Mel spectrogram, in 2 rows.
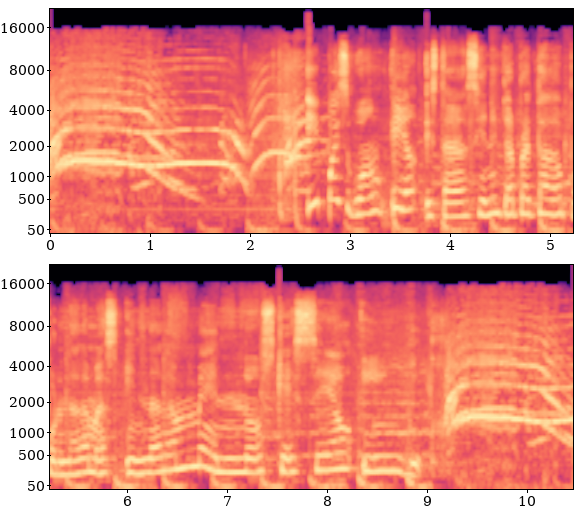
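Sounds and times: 
high-pitched scream sound effect: 0:00.0 - 0:03.0, 0:09.0 - 0:10.4
speech: 0:02.9 - 0:09.3.

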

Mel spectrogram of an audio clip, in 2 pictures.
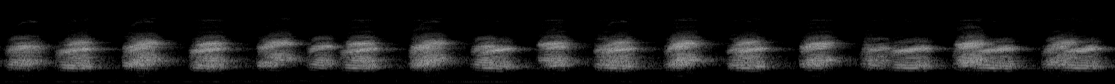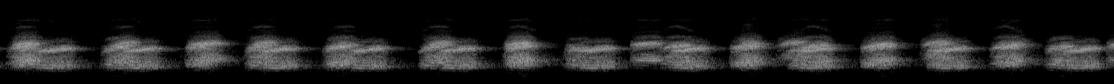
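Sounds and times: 
frog chorus croaking in a concrete basin of stagnant water: 0:00.0 - 0:22.2.

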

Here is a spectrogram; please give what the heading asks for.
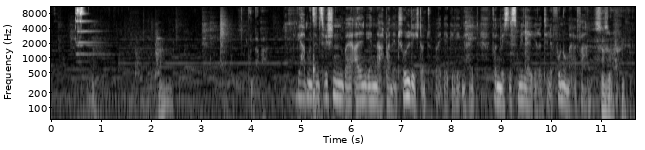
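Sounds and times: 
glasses clinking in a toast: 0:00.4 - 0:01.5, 0:05.2 - 0:05.6
speech: 0:04.9 - 0:11.6.

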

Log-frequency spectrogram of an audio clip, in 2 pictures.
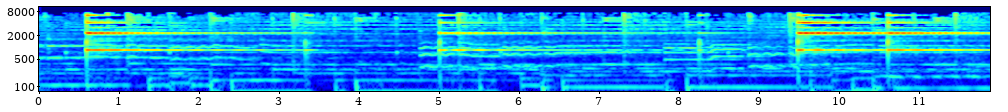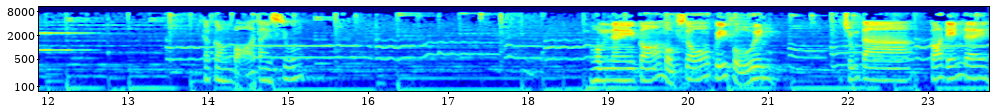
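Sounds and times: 
ceremonial bell strokes: 0:00.6 - 0:08.6, 0:09.4 - 0:13.7
speech: 0:14.8 - 0:15.4, 0:18.8 - 0:21.2, 0:22.0 - 0:23.7.

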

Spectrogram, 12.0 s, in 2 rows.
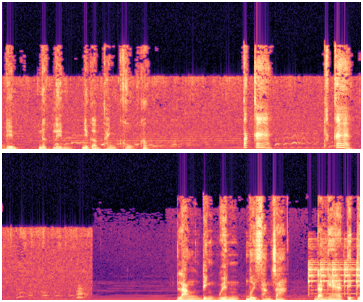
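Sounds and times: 
speech: 0:00.1 - 0:02.6, 0:04.2 - 0:04.6, 0:05.4 - 0:05.9, 0:08.9 - 0:11.9
dogs barking: 0:00.6 - 0:03.8, 0:04.4 - 0:07.6.

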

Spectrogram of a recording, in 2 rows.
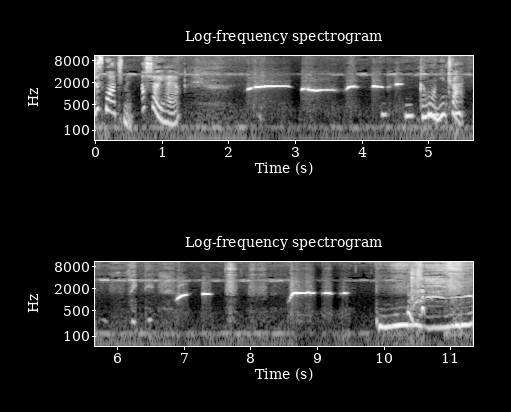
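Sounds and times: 
speech: 0:00.0 - 0:01.8, 0:04.3 - 0:05.6, 0:06.2 - 0:07.0, 0:10.0 - 0:11.3
person whistling a tune: 0:02.3 - 0:04.7, 0:06.9 - 0:07.5, 0:08.6 - 0:10.0.

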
